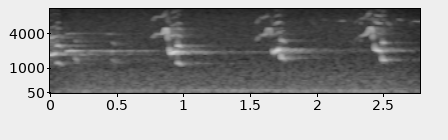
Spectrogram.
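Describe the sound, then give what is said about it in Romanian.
A golden eagle gives three short, high-pitched yelping calls, evenly spaced about a second apart, clear against a quiet background. “Triluri urbane. Acvila de munte”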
